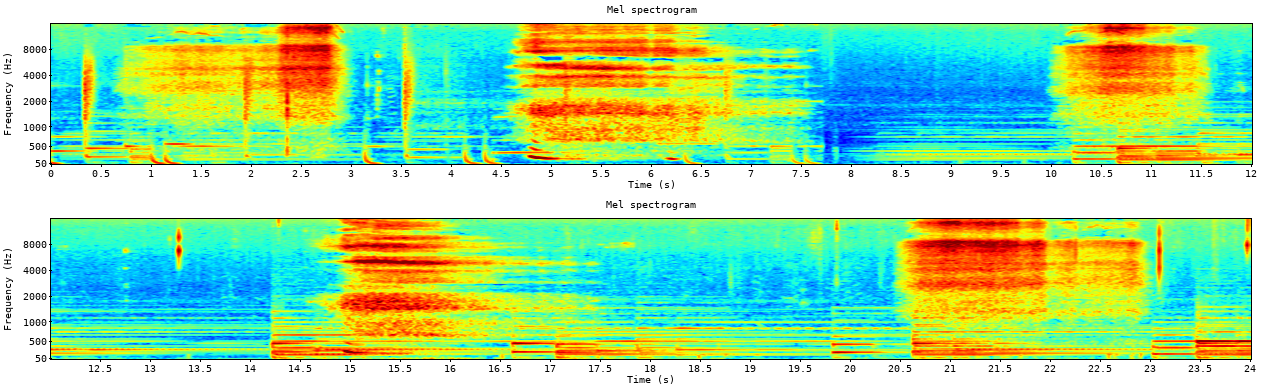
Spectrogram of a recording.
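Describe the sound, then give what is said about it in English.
Slow, deep shared breaths rise and fade at even intervals, about five audible breaths over a soft, sustained tonal background. “Let's just breathe together for a little.”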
